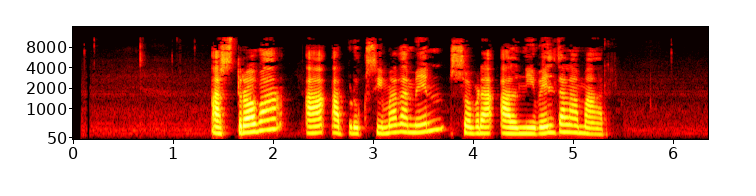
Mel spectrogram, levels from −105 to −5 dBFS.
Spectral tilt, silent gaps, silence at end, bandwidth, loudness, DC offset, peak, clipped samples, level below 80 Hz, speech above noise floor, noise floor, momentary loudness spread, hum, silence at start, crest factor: -4.5 dB/octave; none; 1.05 s; 11.5 kHz; -23 LUFS; under 0.1%; -2 dBFS; under 0.1%; -80 dBFS; 46 dB; -69 dBFS; 10 LU; none; 1.4 s; 22 dB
